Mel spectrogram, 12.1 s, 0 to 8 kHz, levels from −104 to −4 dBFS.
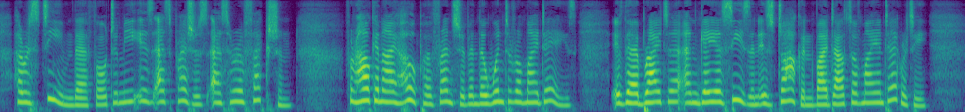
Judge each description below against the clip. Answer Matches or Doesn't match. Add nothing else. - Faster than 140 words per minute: Matches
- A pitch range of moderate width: Matches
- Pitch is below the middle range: Doesn't match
